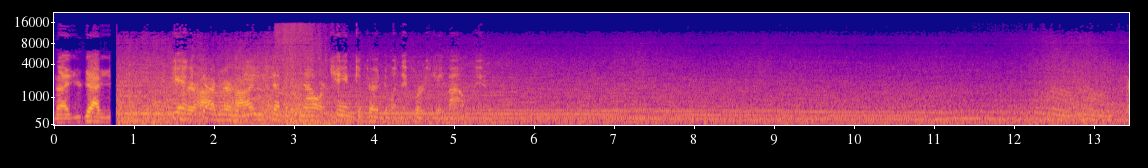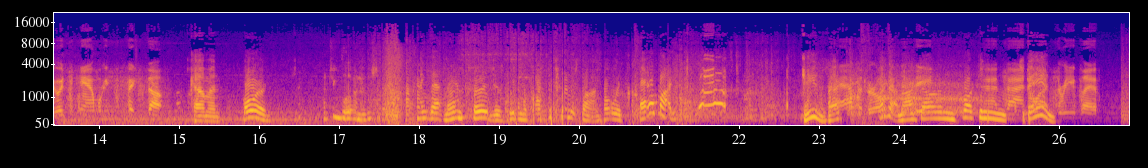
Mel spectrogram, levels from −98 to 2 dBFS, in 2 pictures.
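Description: From 17.01 to 21.33 s there is repeated packet loss, giving a robotic sound. Data arrived late or not at all over and over across that stretch, in dozens of short gaps, the longest about 100 ms. About 920 ms was patched by extending the preceding audio, roughly a fifth of the span, while another 800 ms simply dropped out. The sound turns choppy and robotic, with smeared, repeated fragments alternating with missing pieces.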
